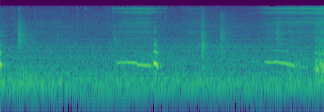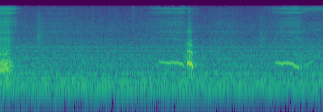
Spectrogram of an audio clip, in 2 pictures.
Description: My cute nephew asleep on our bed.. Snoring... With a twist.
